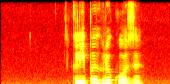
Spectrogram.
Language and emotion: Russian, neutral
